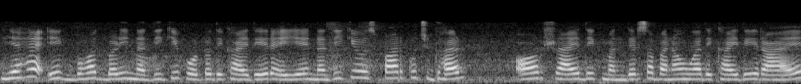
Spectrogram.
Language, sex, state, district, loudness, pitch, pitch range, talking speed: Hindi, female, Chhattisgarh, Raigarh, -15 LUFS, 245 Hz, 235-275 Hz, 210 wpm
